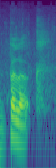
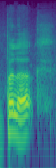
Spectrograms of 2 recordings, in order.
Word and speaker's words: billhook: which is the the bck and you don't pronounce the h the bck revolutions were W with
